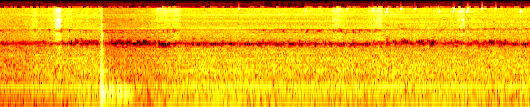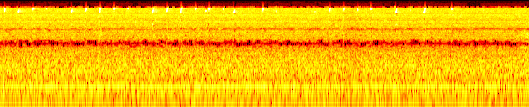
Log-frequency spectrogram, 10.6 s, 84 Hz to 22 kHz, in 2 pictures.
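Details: Xbox One S 2018 console hums steadily, with faint, sharp, high squeaks and chirps popping up irregularly on top; intermittent strange noise, cause unknown to owner.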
